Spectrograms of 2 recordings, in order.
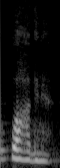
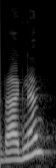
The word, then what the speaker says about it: Wagner: Peter Wagner I think I have to pronounce him in a German Way Peter Wagner um Peter Wagner and this second type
